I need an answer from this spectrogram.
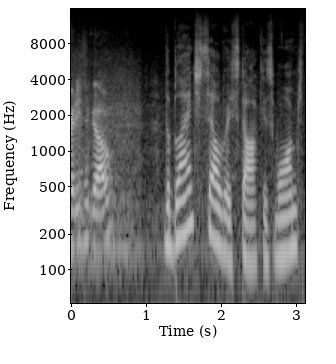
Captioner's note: voiceover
